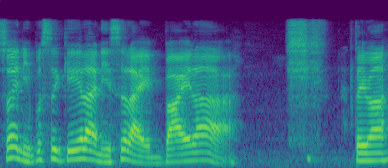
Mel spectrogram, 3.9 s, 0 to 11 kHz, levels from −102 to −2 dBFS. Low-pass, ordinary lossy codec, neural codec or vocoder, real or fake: 7.2 kHz; none; none; real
